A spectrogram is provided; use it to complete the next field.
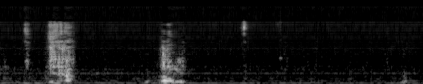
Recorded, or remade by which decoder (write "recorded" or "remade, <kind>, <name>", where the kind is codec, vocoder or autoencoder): remade, vocoder, BigVGAN v2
